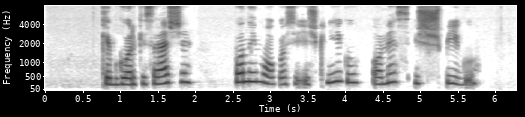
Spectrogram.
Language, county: Lithuanian, Panevėžys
